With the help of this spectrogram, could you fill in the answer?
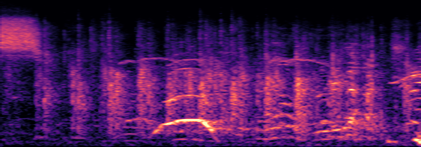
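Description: An audience bursts into steady applause to pick a favorite act, with dense, continuous clapping mixed with shouts, whoops and a rising-and-falling whistle, holding loud for several seconds.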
